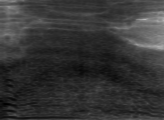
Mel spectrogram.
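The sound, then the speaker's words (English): A person imitates a lion's roar with the voice. A single loud, rough growl lasting about two seconds starts on a voiced tone, turns into a raspy breathy rumble, and eases off slightly at the end. “You just have to roar like a lion.”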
